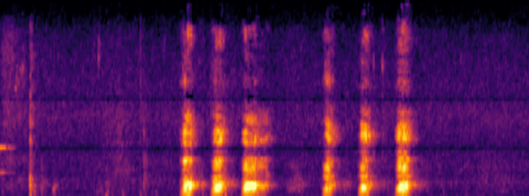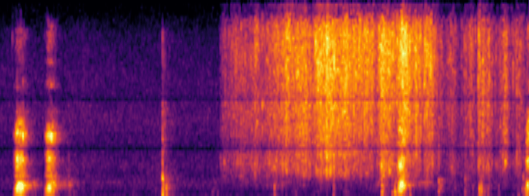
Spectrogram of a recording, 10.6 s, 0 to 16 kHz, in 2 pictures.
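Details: Beagle puppy Yfke, about 8.5 weeks old, at playtime indoors: short bursts of sharp yips and little growls in quick clusters, then a stretch of rustling and scuffling noise toward the end.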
